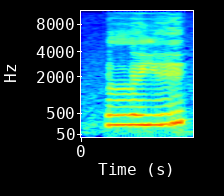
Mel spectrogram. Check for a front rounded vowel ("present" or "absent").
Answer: absent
